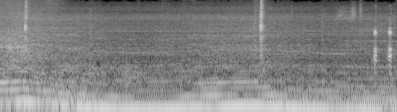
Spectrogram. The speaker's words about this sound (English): Yeah, it smells like diesel. I love fuel. This smell. It smells like a go-kart track. Stop revving it, dude. I can't help it.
